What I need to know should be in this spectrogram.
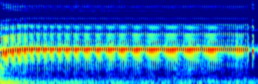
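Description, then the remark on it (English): A cane toad's mating call: one long, steady, high-pitched trill held continuously for nearly four seconds, loud and close, ending abruptly with a brief final pulse. “It's like a little trill. Yeah. They do like a very cute little trill.”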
